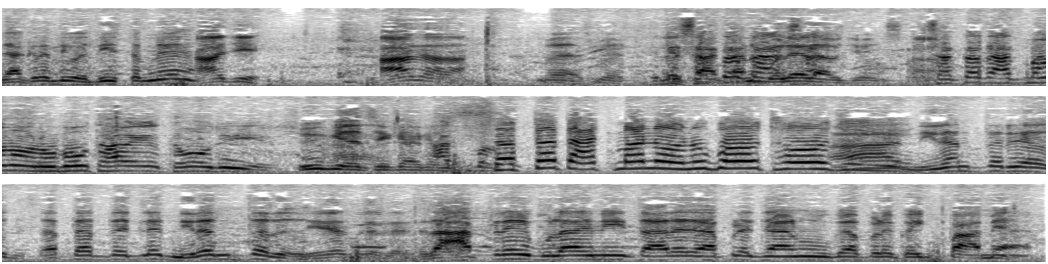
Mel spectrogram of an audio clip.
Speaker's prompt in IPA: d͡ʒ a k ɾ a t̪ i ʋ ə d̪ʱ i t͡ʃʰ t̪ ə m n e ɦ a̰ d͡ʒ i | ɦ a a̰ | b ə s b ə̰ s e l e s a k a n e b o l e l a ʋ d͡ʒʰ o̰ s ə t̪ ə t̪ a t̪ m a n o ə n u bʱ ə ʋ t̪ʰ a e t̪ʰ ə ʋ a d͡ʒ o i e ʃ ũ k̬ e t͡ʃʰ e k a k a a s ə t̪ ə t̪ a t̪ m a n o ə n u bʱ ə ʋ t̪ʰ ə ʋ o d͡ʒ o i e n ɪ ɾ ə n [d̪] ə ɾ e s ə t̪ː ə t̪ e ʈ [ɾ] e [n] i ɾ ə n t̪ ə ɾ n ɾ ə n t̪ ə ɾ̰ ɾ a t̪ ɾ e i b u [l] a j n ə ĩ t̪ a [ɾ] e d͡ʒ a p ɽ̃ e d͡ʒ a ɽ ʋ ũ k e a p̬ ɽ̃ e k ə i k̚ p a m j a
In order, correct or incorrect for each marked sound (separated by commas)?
incorrect, incorrect, correct, correct, correct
